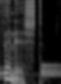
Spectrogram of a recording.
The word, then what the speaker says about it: finished: Finish ends with a sh sound, also voiceless, so finished is finished.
